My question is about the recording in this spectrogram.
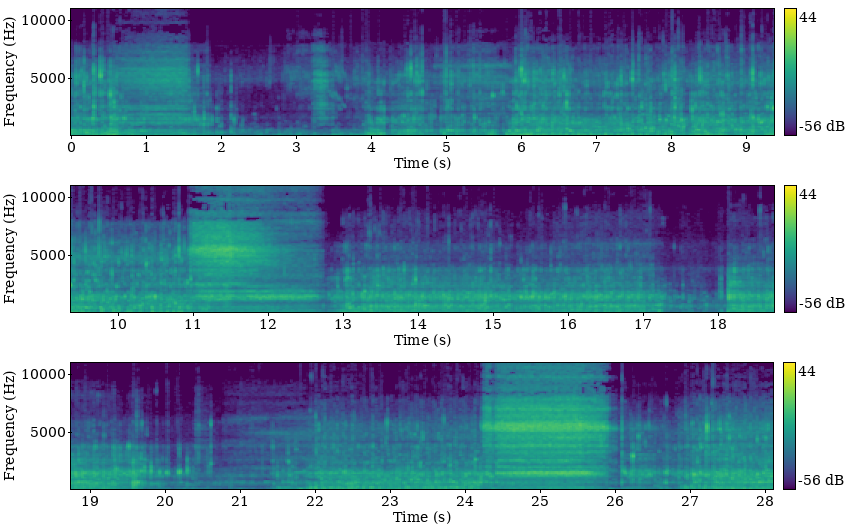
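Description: Scuba diver breathing through a regulator underwater: two short hissing inhalations about a dozen seconds apart, each followed by a long rumbling, gurgling rush of exhaust bubbles.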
